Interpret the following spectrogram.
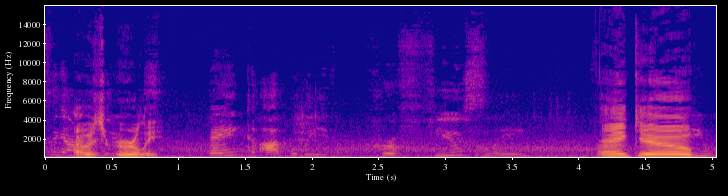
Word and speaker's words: AquaLiv: Now, I am saying AquaLiv because I believe that's how it's pronounced. You might say AquaLiv or AquaLive. Let's go with AquaLiv, unless someone says different, okay?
